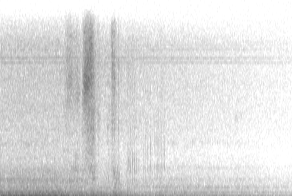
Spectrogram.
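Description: A car driving, heard as a low engine rumble that is steady at first and then gradually fades out over the final second and a half.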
